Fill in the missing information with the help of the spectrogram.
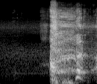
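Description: A brief quiet pause, then one sharp, explosive adult cough that fades quickly, with another starting at the very end: a cough.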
